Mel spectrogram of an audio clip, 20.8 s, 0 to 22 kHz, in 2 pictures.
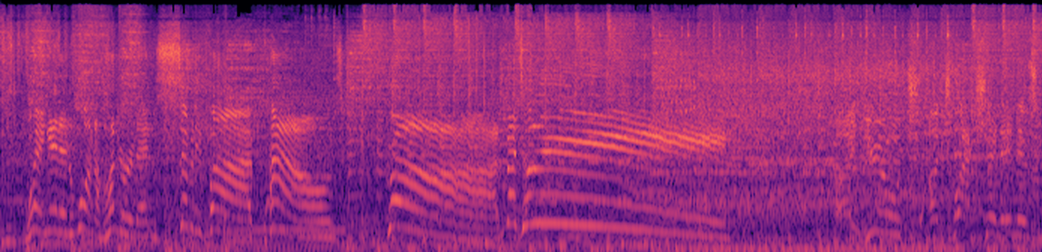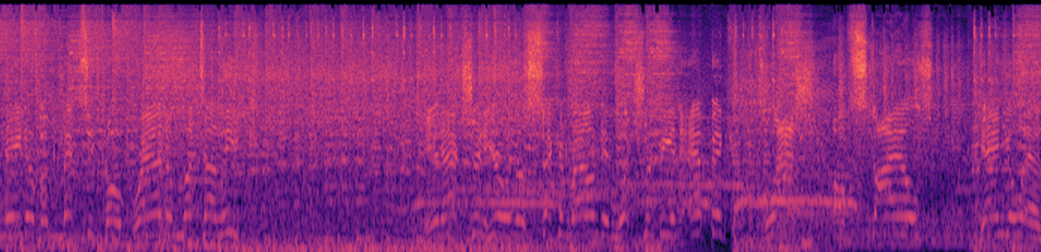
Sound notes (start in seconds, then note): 6.1 audience cheering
